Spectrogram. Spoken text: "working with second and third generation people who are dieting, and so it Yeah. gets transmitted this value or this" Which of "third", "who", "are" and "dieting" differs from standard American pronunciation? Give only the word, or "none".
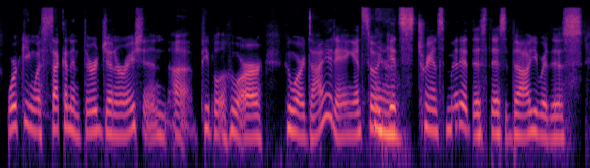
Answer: none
